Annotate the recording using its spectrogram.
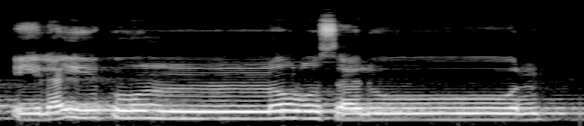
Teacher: میم ساکن کے بعد میم آ رہا ہے اس لیے میم کو میم کے ساتھ ملا کر غنہ کے ساتھ پڑھیں گے، اس کو ادغام شفوی کہتے ہیں۔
